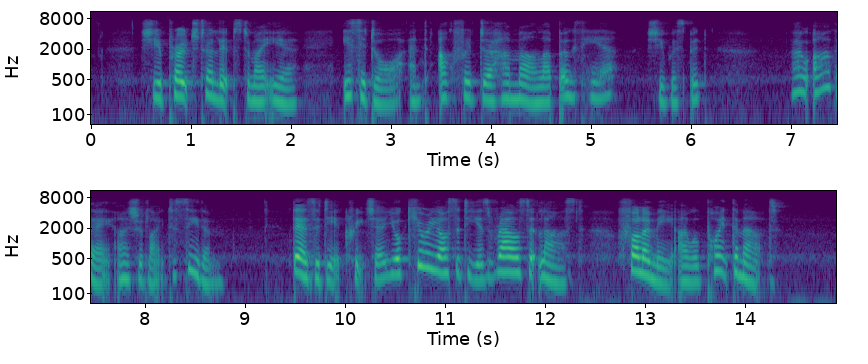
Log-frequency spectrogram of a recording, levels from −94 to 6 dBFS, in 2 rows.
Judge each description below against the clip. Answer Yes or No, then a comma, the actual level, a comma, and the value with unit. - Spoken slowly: No, average, 170 wpm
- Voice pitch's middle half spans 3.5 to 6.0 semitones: Yes, average, 5.1 semitones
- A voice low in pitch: No, high, 210 Hz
